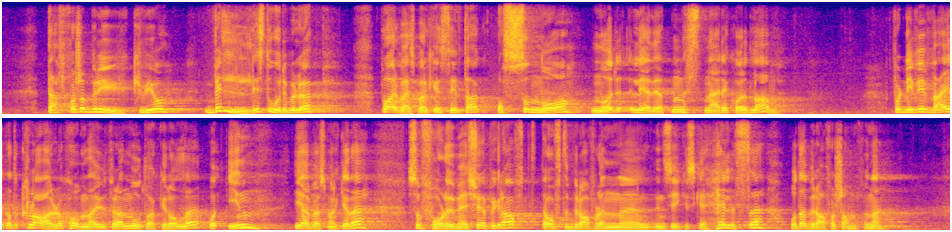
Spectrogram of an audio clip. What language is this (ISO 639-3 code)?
nor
